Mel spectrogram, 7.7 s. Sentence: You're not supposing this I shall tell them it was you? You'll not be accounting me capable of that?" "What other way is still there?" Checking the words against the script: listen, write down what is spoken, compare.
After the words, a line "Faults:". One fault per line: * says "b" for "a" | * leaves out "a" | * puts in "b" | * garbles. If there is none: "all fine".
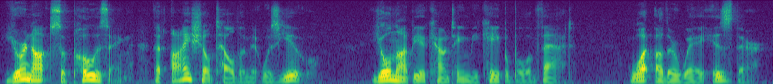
You're not supposing that I shall tell them it was you? You'll not be accounting me capable of that?" "What other way is there?"
Faults:
* says "that" for "this"
* leaves out "still"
